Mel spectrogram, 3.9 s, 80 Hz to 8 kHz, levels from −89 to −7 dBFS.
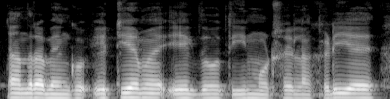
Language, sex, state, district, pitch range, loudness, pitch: Marwari, male, Rajasthan, Nagaur, 115-130 Hz, -19 LUFS, 120 Hz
